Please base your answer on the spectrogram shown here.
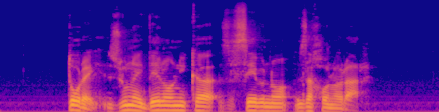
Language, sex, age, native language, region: Slovenian, male, 30-49, Slovenian, Central Slovenia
